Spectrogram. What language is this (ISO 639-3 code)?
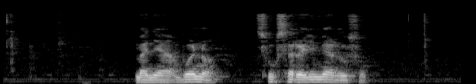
eus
